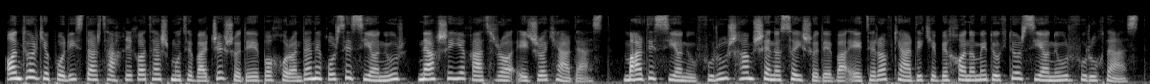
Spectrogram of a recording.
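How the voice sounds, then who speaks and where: A woman reading a crime news report in a measured, formal narration. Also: mid-range voice, a little mellow, no room sound.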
